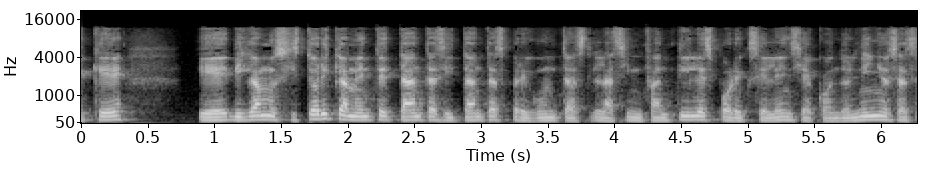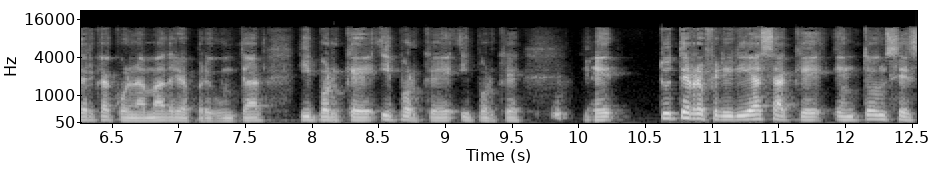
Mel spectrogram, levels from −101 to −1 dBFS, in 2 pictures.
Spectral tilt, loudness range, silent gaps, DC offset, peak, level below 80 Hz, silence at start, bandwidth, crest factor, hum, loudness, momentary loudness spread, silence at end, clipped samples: -4 dB/octave; 4 LU; none; under 0.1%; -4 dBFS; -60 dBFS; 0 s; 12.5 kHz; 20 dB; none; -23 LUFS; 9 LU; 0 s; under 0.1%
